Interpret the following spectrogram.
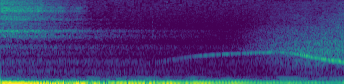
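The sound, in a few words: ambulance siren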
